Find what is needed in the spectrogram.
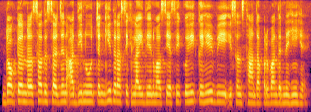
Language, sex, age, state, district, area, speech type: Punjabi, female, 30-45, Punjab, Tarn Taran, urban, spontaneous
